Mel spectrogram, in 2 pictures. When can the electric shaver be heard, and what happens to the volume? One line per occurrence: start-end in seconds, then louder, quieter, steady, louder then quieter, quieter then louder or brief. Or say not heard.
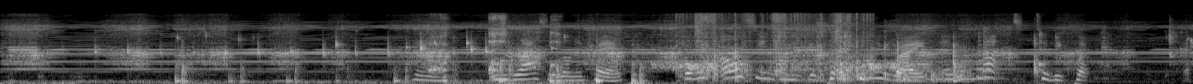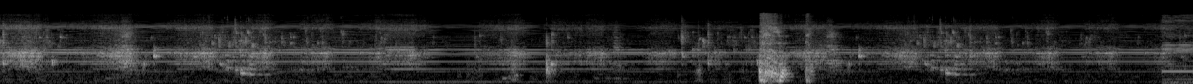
0.0-23.8 quieter.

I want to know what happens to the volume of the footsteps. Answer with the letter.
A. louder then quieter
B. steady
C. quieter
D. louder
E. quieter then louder
D.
